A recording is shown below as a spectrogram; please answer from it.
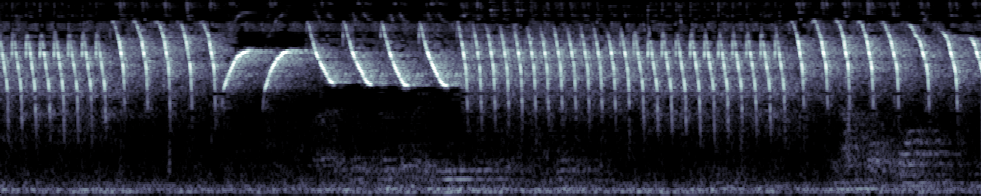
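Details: Canary in long, dense rolling song to coax silent birds: rapid repeated downward-sweeping chirps broken by a few slower looping whistles, then fast rolls again.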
